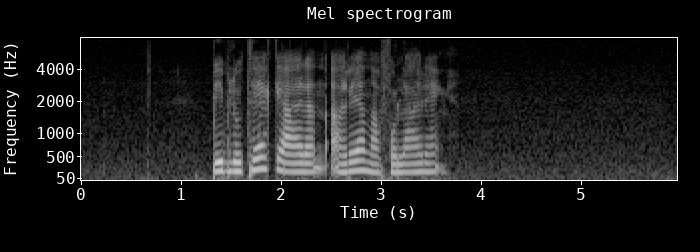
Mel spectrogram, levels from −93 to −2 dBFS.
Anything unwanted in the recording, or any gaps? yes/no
no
